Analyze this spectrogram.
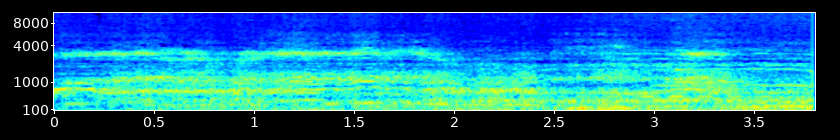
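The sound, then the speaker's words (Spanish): A loud, unbroken moaning roar from behind a door, like an enraged caged beast, rumbles low and rough for several seconds, swelling slightly toward the end with no pauses and no voices. “Solo aquel gemido que parece el grito de furia de una bestia prisionera.”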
